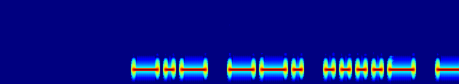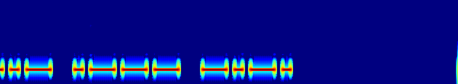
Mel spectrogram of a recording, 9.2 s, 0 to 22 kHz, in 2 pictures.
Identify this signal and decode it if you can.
Morse code, heard as a keyed tone, about 15 wpm, 700 Hz. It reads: KG4KJC
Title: USA Call Signs - 6 Characters - Repeated 2x - 15wpm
